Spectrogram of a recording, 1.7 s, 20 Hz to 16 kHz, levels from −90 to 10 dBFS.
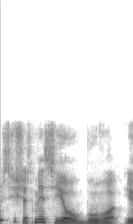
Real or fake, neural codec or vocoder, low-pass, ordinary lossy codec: fake; codec, 16 kHz, 4 kbps, FunCodec, trained on LibriTTS, 50 frames a second; 7.2 kHz; Opus, 64 kbps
